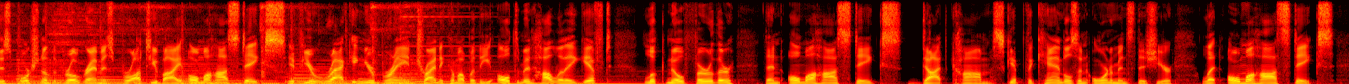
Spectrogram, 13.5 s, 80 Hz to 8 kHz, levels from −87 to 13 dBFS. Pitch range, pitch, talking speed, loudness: 110-130 Hz, 120 Hz, 180 wpm, -21 LUFS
